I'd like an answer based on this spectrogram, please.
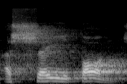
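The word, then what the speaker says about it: الشيطان: Jadi perpindahan hamzah dengan ain, kemudian sinnya asyaiton, setan, ya. Jangan as-saiton.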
